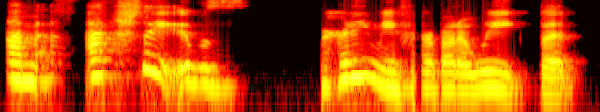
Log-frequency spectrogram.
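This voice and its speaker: Chipper, animated, sardonic female reality host, acted by a woman. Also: medium pitch, quick pace. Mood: flustered. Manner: presenter-like, with sarcastic asides. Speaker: actress in a script table read. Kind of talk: scripted reality show hosting at a table read.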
